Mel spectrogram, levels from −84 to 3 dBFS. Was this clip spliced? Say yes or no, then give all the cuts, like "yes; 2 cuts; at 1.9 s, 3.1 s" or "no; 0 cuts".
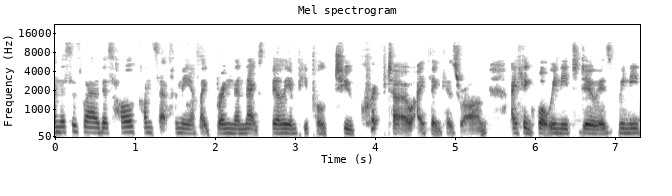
no; 0 cuts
